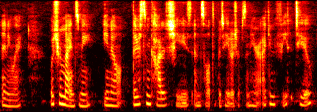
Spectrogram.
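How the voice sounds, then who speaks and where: A woman playing a tipsy, playful college girl in an intimate ASMR roleplay, rambling and teasing affectionately, often soft and whispery. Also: fairly low pitch, steady tone, moderate pace, vocal fry, poor audio.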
